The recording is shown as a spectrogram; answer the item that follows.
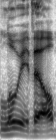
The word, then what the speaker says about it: Louisville: I'm from Louisville, Kentucky. It's spelled the same way, and I always want to call it Louisville, but it's Louisville.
